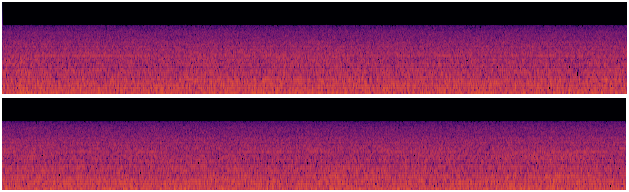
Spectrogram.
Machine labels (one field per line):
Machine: fan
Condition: abnormal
